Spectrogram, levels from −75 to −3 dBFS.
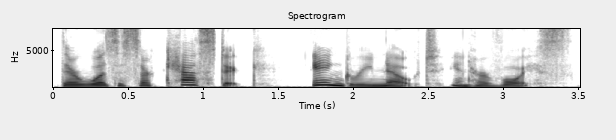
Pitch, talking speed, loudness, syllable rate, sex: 225 Hz, 155 wpm, -18 LUFS, 4.4 syllables/s, female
